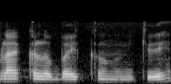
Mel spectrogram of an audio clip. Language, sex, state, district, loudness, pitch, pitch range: Tamil, male, Tamil Nadu, Nilgiris, -19 LUFS, 125 Hz, 120-130 Hz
